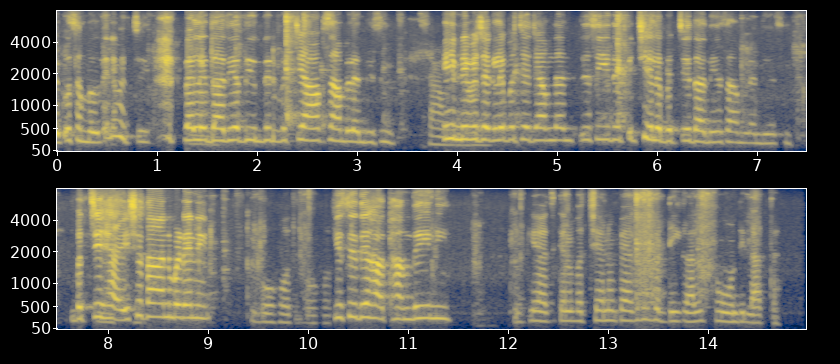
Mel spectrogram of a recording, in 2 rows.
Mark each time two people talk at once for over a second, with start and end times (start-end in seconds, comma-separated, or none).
none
